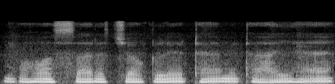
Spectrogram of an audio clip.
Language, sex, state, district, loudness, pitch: Hindi, male, Bihar, West Champaran, -14 LUFS, 110 Hz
